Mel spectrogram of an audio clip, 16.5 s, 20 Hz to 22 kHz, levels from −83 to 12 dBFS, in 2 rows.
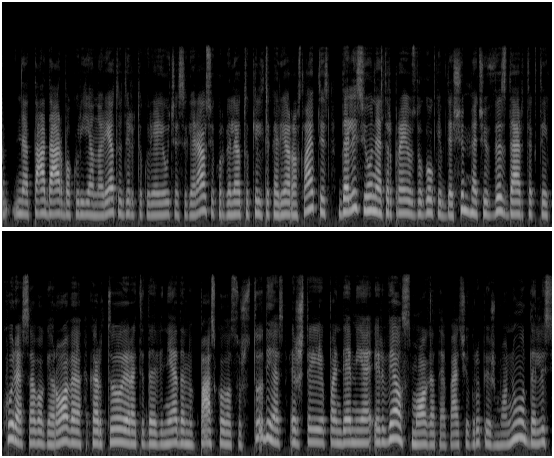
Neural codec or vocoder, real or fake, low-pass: none; real; 10.8 kHz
